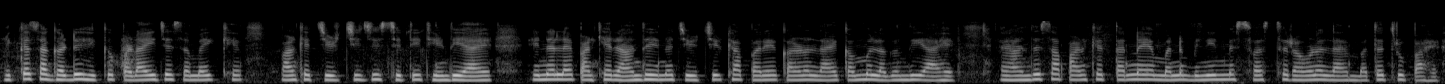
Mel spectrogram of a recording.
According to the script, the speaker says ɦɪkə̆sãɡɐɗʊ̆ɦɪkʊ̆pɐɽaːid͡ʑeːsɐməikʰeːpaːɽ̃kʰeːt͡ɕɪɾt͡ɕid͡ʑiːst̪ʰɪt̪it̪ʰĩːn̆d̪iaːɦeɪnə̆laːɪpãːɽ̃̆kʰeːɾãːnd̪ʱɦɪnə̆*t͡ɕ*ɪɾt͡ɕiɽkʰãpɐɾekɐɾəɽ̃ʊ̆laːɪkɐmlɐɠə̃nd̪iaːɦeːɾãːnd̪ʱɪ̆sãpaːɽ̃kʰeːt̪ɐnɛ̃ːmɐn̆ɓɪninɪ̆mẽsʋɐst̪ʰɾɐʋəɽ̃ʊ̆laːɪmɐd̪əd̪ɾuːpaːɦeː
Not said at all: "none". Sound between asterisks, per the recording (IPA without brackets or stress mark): t͡ɕ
